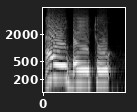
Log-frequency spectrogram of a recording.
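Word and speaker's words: al-baytu (البيت): The first word, anyone, the first line, the first word should be read as al-baytu, yani a moon letter.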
